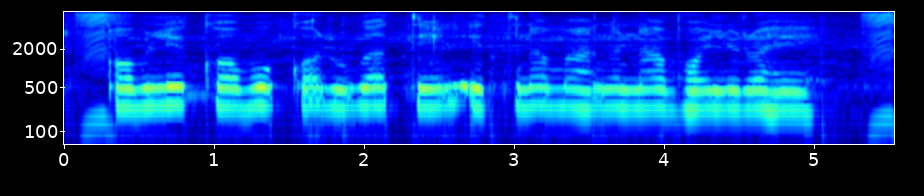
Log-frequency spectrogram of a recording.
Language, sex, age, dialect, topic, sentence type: Bhojpuri, female, 18-24, Northern, agriculture, statement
